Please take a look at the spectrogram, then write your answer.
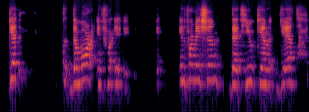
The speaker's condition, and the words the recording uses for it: Stuttering. You know, like when I when I talk, I am not able to do properly another task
